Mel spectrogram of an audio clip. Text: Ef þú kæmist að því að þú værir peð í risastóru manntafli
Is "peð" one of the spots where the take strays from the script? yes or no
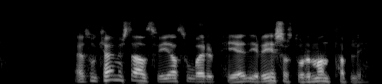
no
